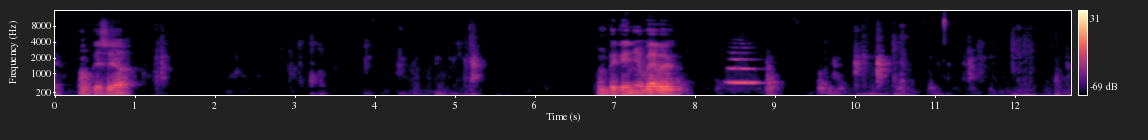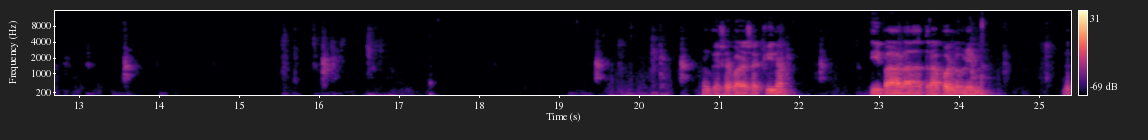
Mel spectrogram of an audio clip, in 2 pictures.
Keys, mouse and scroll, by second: 1.1 ctrl+shift+b, 2.5 right click, 3.2 2, 4.0 shift+right click, 5.1 ctrl+b, 9.1 click, 9.4-10.9 middle drag, 10.6 1, 10.9 right click, 11.2-12.6 ctrl+middle drag, 12.0 g, 12.6 click, 13.3-17.6 ctrl+middle drag, 15.6 ctrl+z, 17.6 click, 18.4-24.0 middle drag, 24.0 alt+right click, 24.4-25.4 shift+middle drag.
